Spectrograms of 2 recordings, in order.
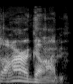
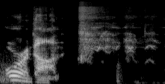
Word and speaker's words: Oregon: in oregon i hope i say that i'd butcher the state the name of oregon my wife says argon i said it's not argon argon is a is a mineral it's oregon but he's got some really nice content on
